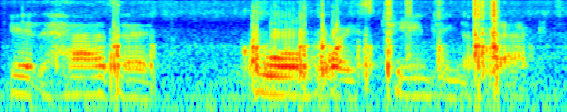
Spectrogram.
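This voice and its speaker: A woman's voice: medium pitch, a little slow, gravelly, heavy background noise. A woman hosting a casual product demo, speaking through a voice changer that plays out of a small speaker. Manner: chatty, relaxed, explaining as she goes. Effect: voice changer played through a small speaker. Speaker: host showing electronics products.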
